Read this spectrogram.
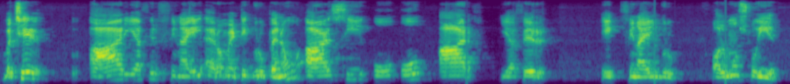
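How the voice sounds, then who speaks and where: एक आदमी, जो रसायन विज्ञान का शिक्षक है, ऑनलाइन क्लास में कदम दर कदम समझाता है और बार-बार छात्रों से पूछता है कि समझ आया या नहीं।. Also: male voice, on the high side, level tone, a little slow, sharp tone, muffled recording. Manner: explains step by step, checks students often. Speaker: chemistry teacher. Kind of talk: online class lecture.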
